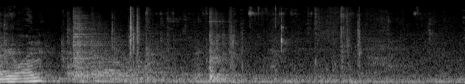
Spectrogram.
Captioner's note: crowd greets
